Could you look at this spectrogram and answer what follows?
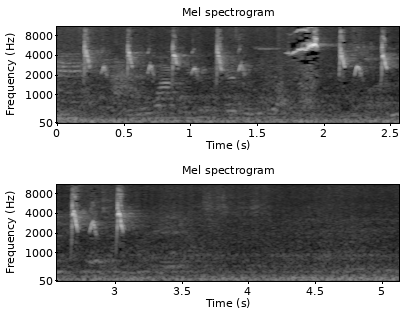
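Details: Fighting-style song of a long-tailed shrike, played to draw other shrikes into singing: a quick string of thin chirps and squeaky notes, with one sweeping high whistle, fading out over a low rumbling background.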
